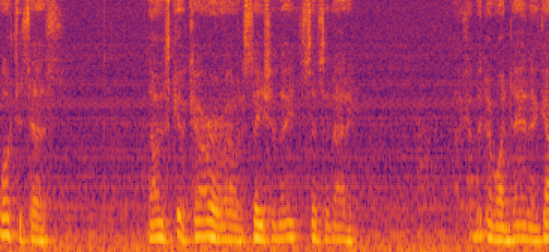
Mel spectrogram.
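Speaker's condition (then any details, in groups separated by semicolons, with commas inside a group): Parkinson's disease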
